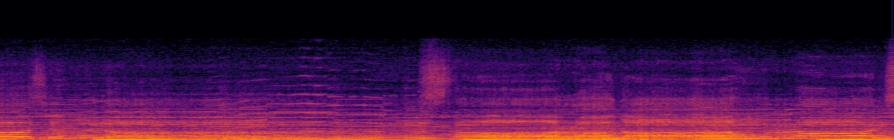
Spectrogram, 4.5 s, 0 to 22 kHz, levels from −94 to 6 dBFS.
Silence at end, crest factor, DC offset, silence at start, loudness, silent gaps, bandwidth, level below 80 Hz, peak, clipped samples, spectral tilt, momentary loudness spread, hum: 0 s; 14 dB; under 0.1%; 0 s; -20 LUFS; none; 12 kHz; -42 dBFS; -6 dBFS; under 0.1%; -7 dB/octave; 7 LU; 50 Hz at -35 dBFS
